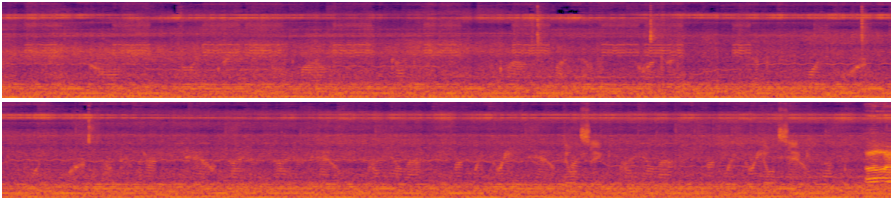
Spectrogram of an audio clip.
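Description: A propeller airplane's engine drones loud and steady through a takeoff roll in the FSX flight simulator game, with someone talking over the continuous engine noise.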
